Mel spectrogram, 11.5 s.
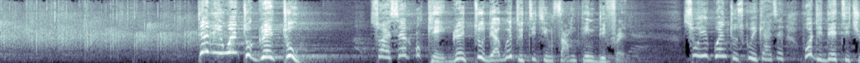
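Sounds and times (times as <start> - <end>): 
audience clapping: 0.0 - 3.2
speech: 3.2 - 4.1, 5.0 - 8.4, 9.1 - 11.4.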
